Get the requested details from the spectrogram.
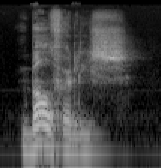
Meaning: loss of possession
- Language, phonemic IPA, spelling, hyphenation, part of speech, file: Dutch, /ˈbɑl.vərˌlis/, balverlies, bal‧ver‧lies, noun, Nl-balverlies.ogg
